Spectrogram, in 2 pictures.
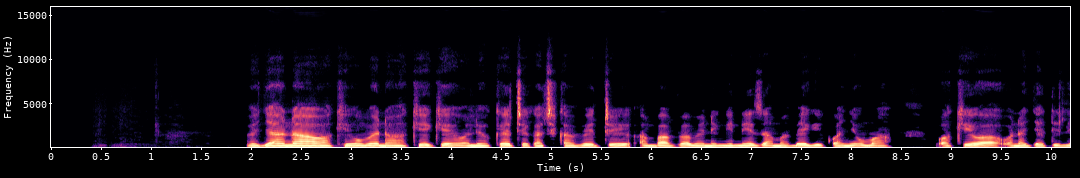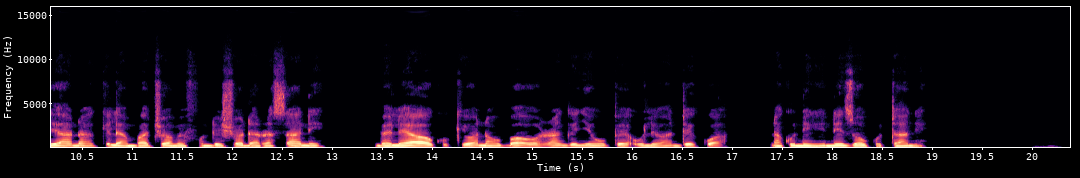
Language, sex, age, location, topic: Swahili, male, 25-35, Dar es Salaam, education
